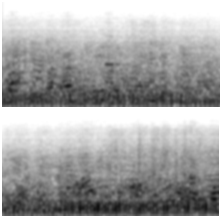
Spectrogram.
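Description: Leaves and branches rustle as a monkey climbs.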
